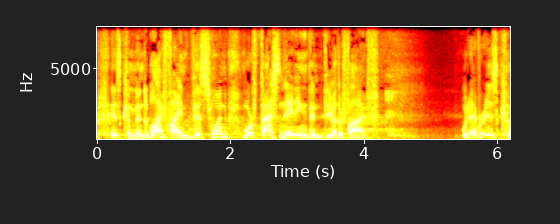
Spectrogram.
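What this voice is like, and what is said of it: Usual voice. Nothing is said of it.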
